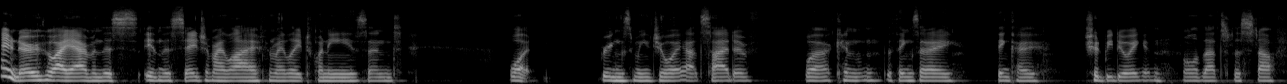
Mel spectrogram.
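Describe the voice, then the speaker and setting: In a very clean recording with a silent background, a woman with an Australian accent speaks at a moderate pace in a fairly low pitch, monotone and flat, with long, frequent pauses. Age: 20s. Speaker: podcast guest. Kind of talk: casual chat. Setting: studio.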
